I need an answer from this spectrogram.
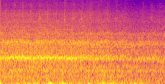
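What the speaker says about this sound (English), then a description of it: "Okay, the bike successfully started." An old motorcycle's engine catches and runs with a low, uneven rumble and throbbing pulses, loud and near, with no talk.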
